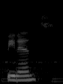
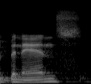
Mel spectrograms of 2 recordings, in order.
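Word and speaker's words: BNans: So is it pronounced B-Nans? Yeah, B-Nans. Okay. I called you Banans, and then I called you Banana, and chat was very mad at me.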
